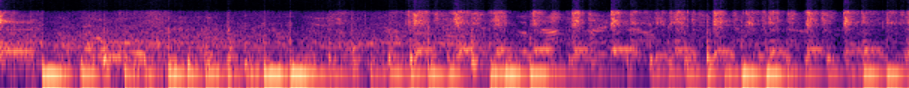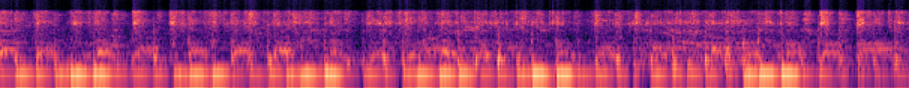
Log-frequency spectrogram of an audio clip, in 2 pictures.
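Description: Capoeira berimbau struck with a stick in a steady rhythmic toque, its pitch shifting between notes, with the caxixi shaker rattling on each stroke. An atabaque hand drum plays along underneath.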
